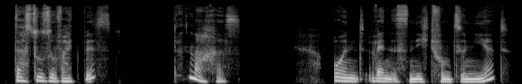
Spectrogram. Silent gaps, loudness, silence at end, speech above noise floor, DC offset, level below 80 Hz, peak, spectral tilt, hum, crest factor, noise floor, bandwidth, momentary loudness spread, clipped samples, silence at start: 2.47-2.91 s; -20 LUFS; 0.15 s; 30 dB; under 0.1%; -64 dBFS; -2 dBFS; -5.5 dB/octave; none; 18 dB; -49 dBFS; 17.5 kHz; 9 LU; under 0.1%; 0.15 s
